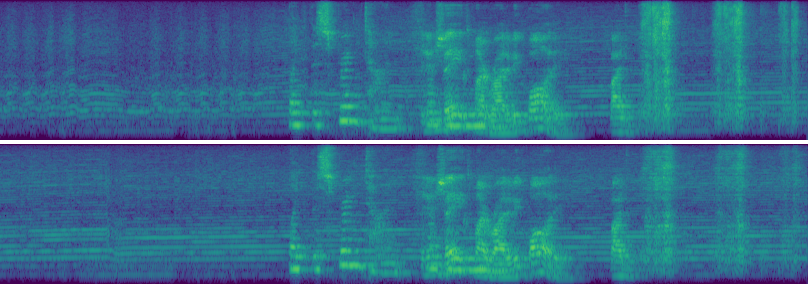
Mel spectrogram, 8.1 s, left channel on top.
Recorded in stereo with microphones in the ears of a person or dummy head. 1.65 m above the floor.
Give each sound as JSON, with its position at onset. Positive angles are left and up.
{"t": 2.9, "sound": "a woman speaking", "side_deg": 60, "distance_m": 2.5}
{"t": 4.2, "sound": "a man speaking", "side_deg": 75, "distance_m": 2.5}
{"t": 6.4, "sound": "writing", "side_deg": 75, "distance_m": 0.6}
